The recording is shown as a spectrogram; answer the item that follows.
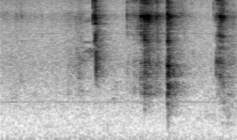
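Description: A few short, crisp crackles and clicks from the second second on, made as a person handles and eats food at a dinner table.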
